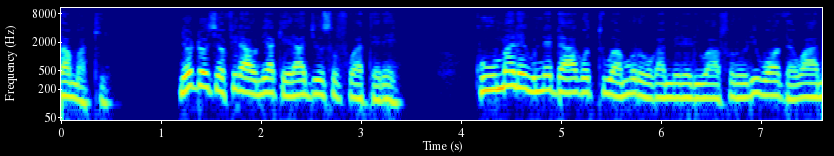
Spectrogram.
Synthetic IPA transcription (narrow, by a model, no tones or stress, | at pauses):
amaki | neondoːɕjɔfiɾaoniakeːɾad͡ʒusufuateɾe | kuːmaɾeunedaːɣotuamoɾoɣameɾeɾiwafoɾoɾiwɔðɛwam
